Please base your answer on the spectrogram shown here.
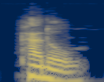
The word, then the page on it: paddle: Australian English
